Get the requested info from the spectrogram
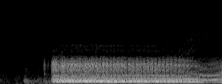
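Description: Beagle puppy giving one long, steady growl that starts about half a second in, a possessive play growl over the owner's hat held in its mouth.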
